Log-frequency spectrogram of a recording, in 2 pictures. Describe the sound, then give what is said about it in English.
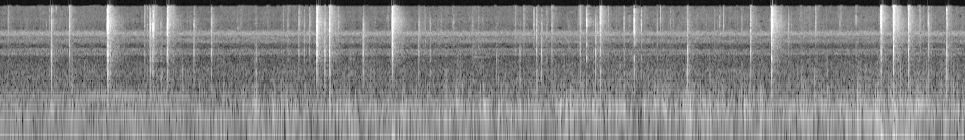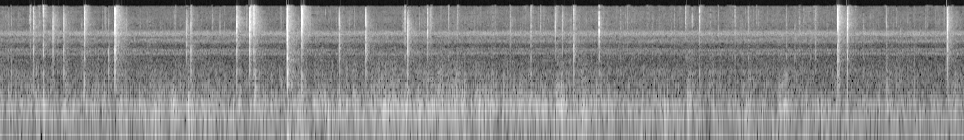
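A campfire crackles steadily, with sharp irregular pops and snaps over a soft low rumble, while crickets chirp constantly in the background. No voices. “Your breathing is slow and deep as you begin to drift off to sleep to the sounds of crickets singing and your fire crackling away.”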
